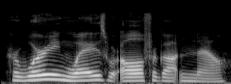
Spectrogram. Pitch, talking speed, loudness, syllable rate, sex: 175 Hz, 180 wpm, -15 LUFS, 5.4 syllables/s, female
